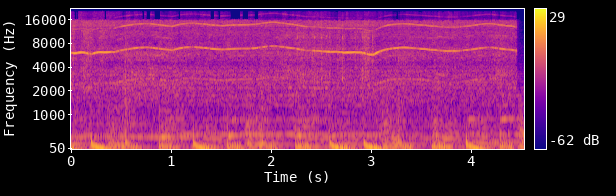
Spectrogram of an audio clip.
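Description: High steady whine of a dental drill with background music and low thumps; drilling to smooth out a tooth cavity.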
